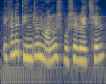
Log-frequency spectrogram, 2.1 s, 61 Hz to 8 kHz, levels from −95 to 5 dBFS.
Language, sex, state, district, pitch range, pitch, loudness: Bengali, female, West Bengal, Alipurduar, 250-305 Hz, 280 Hz, -15 LUFS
